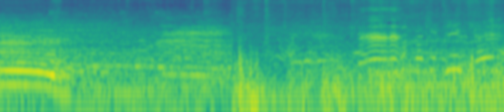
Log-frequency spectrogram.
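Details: Cattle being loaded onto a truck in Indonesia: a strong low moo opens, its tone sliding downward, followed by further shorter lowing and rising harmonic calls amid a busy noisy background.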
